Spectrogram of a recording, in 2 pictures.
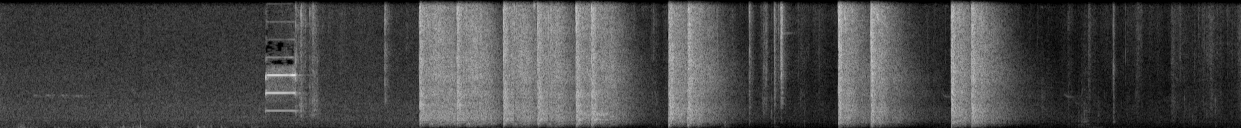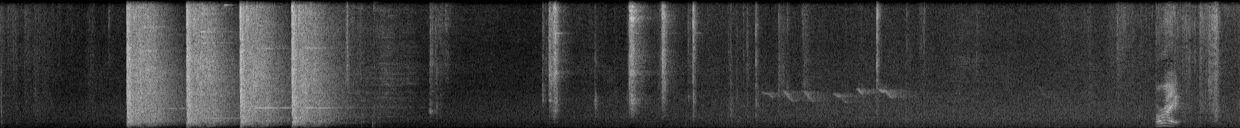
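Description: A pistol fires in quick bursts across a practical shooting stage, sharp close cracks mixed with ringing metallic clangs from hits on steel targets, broken by short pauses and a sparse final string, with a voice at the start.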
